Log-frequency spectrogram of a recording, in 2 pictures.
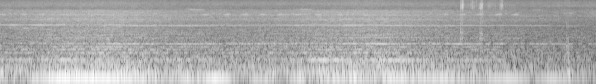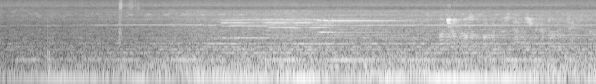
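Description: A stationary train hums steadily nearby.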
